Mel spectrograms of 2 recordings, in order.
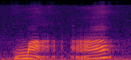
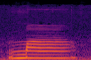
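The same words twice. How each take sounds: First: The pitch starts low, dips, then rises. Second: The pitch stays high and level throughout. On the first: "Третій тон – низький тон, що опускається вниз і починає підніматися вгору" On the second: "високо і рівно. Звук не піднімається і не опускається"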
